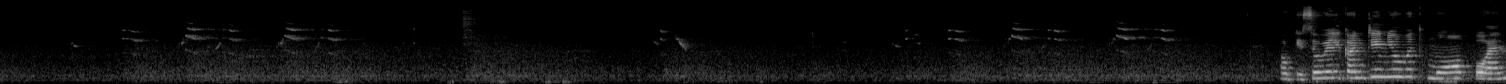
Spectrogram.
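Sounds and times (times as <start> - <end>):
faint room noise: 0.0 - 15.0
birds chirping: 0.6 - 4.3, 6.5 - 7.0, 8.2 - 12.0.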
